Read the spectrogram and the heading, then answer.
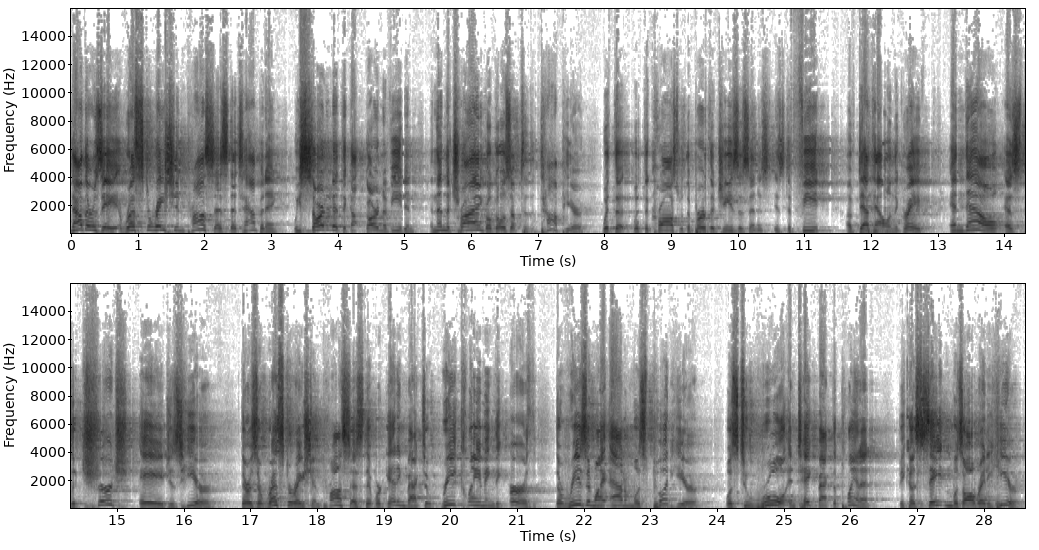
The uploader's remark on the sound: This message was recorded on August 27, 2023, at Gateway Church in Richmond, Indiana.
